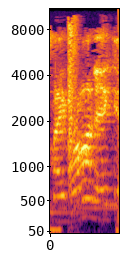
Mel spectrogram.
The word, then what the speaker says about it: Myronuk: even though my last name is pronounced Myronuk and people have these Myronuk experiences, I give all the humor to that of God.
